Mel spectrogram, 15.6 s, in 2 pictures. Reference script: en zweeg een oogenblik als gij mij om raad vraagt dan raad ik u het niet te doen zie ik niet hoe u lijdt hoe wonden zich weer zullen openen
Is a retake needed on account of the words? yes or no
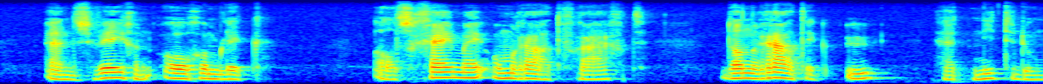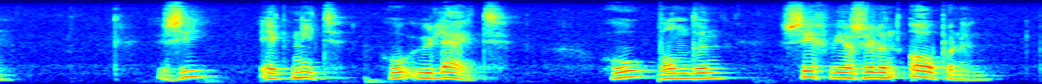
no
